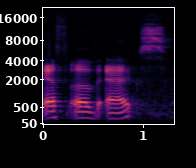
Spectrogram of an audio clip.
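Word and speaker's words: f(x): I do want to mention that this thing is, if you're saying it, it's pronounced f of x. Most of the time, by the time people get to precalculus, they realize that it's not f times x.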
